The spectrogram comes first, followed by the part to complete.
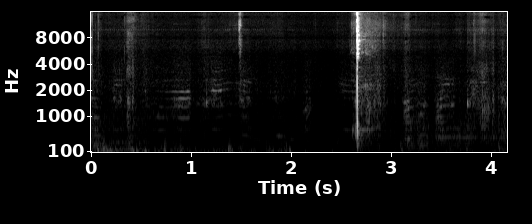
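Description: A driver's clubhead strikes a golf ball off the tee: a single sharp crack about two and a half seconds in. The ball is caught off the toe of the clubface.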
